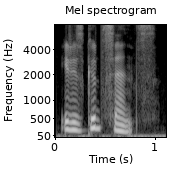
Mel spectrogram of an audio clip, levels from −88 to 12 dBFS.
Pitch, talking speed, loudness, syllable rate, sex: 200 Hz, 215 wpm, -16 LUFS, 5.4 syllables/s, female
